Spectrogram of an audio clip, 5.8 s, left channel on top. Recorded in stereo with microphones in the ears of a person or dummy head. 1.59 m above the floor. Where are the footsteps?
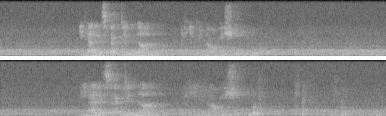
70° right (ahead or behind), 7 m.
